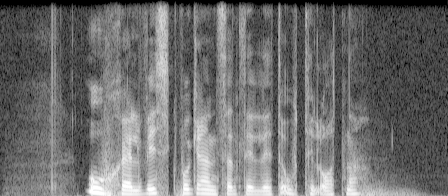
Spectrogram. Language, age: Swedish, 18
